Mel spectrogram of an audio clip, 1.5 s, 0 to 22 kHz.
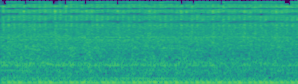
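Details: VW Mk5 R32 VR6 after thermostat housing and crack pipe replacement, first start while burping coolant: steady, even low drone with no knocks, misses or ticks; coolant circulating, no leaks so far, idling smoothly.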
